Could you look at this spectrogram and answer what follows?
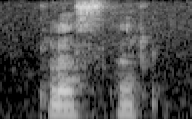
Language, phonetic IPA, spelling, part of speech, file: Polish, [ˈplastɛr], plaster, noun, LL-Q809 (pol)-plaster.wav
